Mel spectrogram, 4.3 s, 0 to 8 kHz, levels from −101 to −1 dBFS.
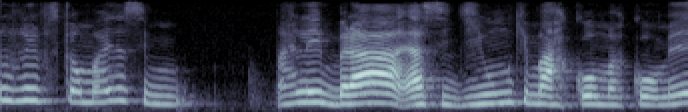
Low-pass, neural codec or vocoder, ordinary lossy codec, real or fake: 7.2 kHz; none; none; real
